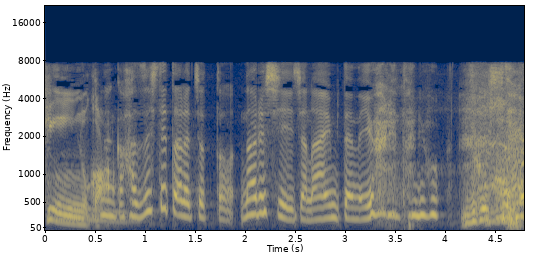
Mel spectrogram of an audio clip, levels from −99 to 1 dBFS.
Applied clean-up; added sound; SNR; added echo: none; none; none; none.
